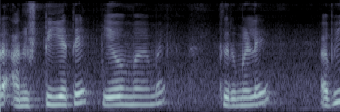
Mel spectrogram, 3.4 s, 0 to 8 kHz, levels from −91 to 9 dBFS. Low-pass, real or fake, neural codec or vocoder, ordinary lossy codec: 7.2 kHz; real; none; none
